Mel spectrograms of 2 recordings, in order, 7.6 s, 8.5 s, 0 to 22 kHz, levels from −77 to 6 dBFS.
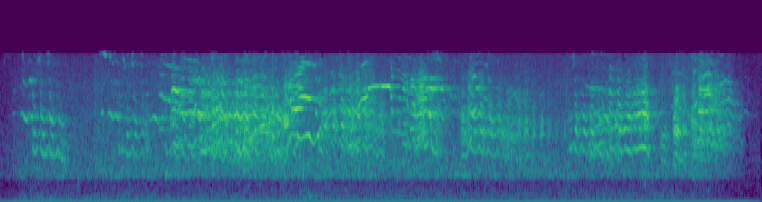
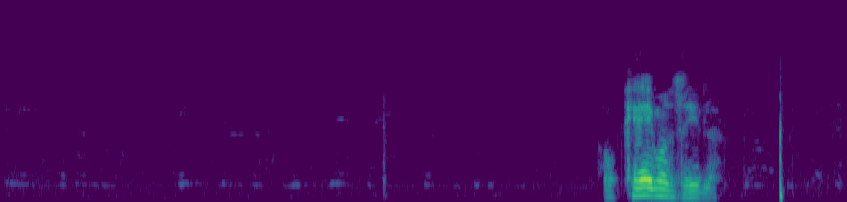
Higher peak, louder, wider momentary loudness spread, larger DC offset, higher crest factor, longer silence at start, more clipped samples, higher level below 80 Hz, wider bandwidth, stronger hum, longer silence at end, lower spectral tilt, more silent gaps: about the same, -2 dBFS vs -4 dBFS; first, -15 LUFS vs -20 LUFS; second, 14 LU vs 25 LU; first, 0.6% vs under 0.1%; second, 16 dB vs 24 dB; second, 0.2 s vs 6.05 s; neither; first, -56 dBFS vs -68 dBFS; first, 7.8 kHz vs 5 kHz; neither; second, 0.2 s vs 1.35 s; second, 2 dB/octave vs -8.5 dB/octave; neither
